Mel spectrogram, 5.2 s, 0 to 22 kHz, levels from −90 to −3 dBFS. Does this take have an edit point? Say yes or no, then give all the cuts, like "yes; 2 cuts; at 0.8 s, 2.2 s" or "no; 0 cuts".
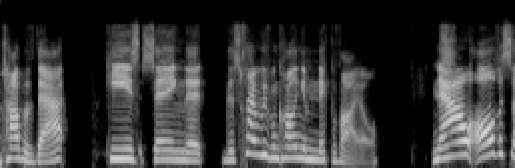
yes; 2 cuts; at 1.4 s, 2.4 s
